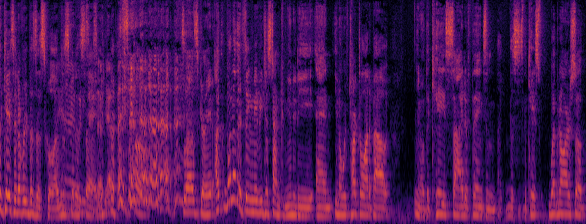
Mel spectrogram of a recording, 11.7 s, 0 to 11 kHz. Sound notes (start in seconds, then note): 2.1 both laughing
